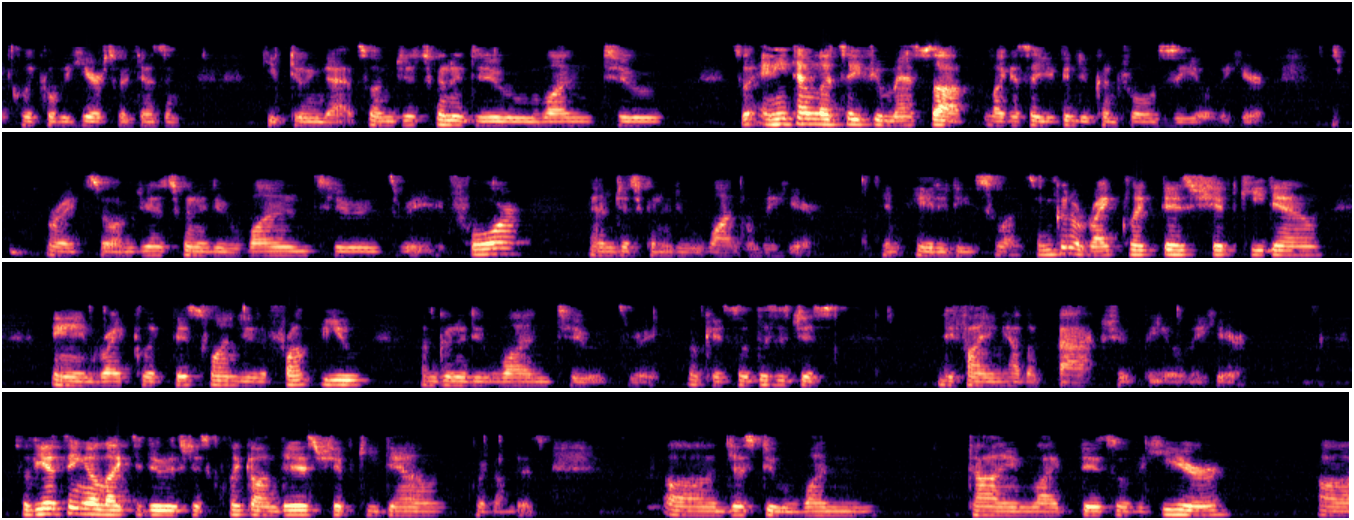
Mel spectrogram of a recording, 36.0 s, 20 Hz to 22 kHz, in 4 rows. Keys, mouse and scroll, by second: 0.0-1.7 right drag, 0.7-2.9 middle drag, 3.2-4.9 drag, 7.0 ctrl+z, 10.0-11.8 drag, 13.0-14.9 drag, 14.6 a, 15.8-17.7 right drag, 18.5-20.1 right drag, 19.5 KP_1, 21.0-22.4 drag, 22.6-25.3 middle drag, 26.7 KP_3, 27.9-29.9 right drag, 30.1-31.8 right drag, 31.8-33.5 drag.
